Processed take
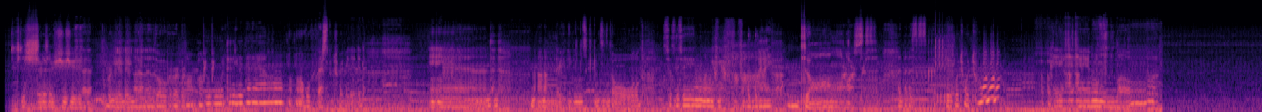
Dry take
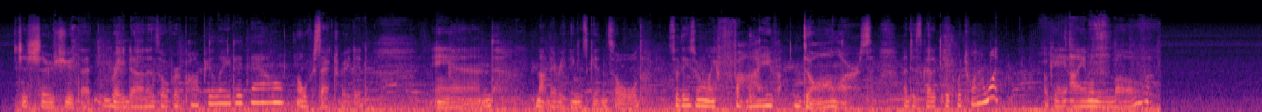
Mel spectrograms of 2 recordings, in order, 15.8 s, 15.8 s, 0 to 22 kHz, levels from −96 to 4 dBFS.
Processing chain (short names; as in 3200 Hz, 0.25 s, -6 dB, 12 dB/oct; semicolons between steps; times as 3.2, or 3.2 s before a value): grains, grains 20/s, pitch spread up and down by 0 st; in parallel at -3 dB: soft clip -30.5 dBFS, distortion -8 dB; on the sum: gain -8 dB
